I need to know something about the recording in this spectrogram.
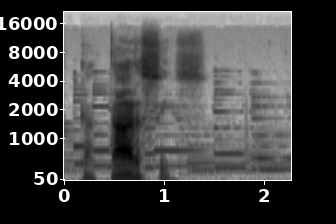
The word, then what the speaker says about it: catarsis: And catarsis, not catarsis, not catarsis, but catarsis. So if you don't know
